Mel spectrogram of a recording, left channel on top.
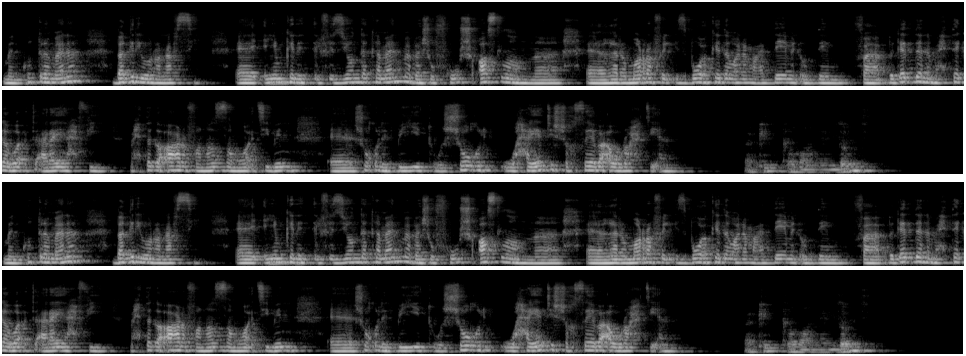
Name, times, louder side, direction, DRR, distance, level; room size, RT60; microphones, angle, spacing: voice 1, 0.0-1.8 2.1-10.6 10.9-16.4, left 1 dB, 10° right, 5 dB, 0.9 m, -24 dB
voice 2, 17.0-18.2, right 1 dB, 80° right, -6 dB, 3.5 m, -31 dB
9.5 x 7.1 x 2.3 m, 0.42 s
head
